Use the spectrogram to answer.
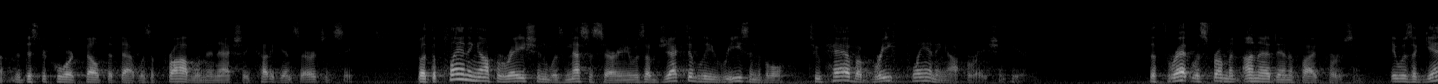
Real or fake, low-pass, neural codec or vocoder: fake; 7.2 kHz; codec, 16 kHz, 0.4 kbps, LongCat-Audio-Codec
